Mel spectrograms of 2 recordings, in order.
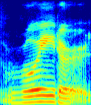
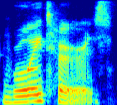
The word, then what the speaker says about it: Reuters: providing the treatment um thank you pronounce reuter Reuters nice because I was butchering it and then I knew it was wrong but it was like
